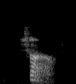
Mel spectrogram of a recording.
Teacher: When we use the auxiliary have after a modal, we pronounce the two words together. The word have loses its sound and is linked to the modal before it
